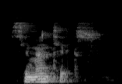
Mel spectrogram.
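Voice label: "semantics", British English; pronunciations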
